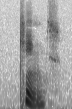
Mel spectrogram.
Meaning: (noun) 1. plural of king 2. A pair of kings (playing cards) 3. A drinking game that uses playing cards; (verb) third-person singular simple present indicative of king
- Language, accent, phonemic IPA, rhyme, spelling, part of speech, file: English, US, /kɪŋz/, -ɪŋz, kings, noun / verb, En-us-kings.ogg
